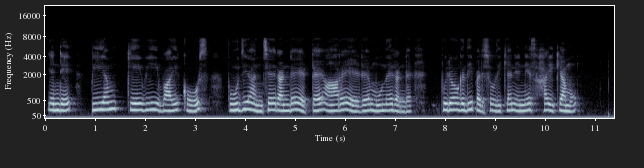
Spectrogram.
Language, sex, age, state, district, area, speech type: Malayalam, female, 60+, Kerala, Thiruvananthapuram, rural, read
